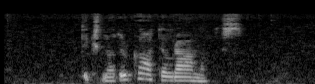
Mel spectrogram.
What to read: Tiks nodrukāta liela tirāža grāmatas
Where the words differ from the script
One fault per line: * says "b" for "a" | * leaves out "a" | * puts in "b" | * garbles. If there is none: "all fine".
* leaves out "liela tirāža"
